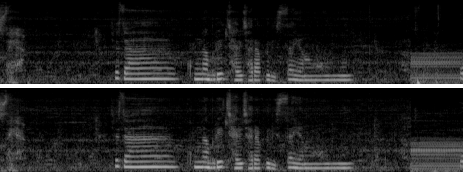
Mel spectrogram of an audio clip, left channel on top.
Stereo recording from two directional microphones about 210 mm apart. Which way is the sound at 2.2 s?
20° right (ahead or behind).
